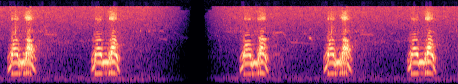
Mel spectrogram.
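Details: Morning quail calls in jungle: five short, buzzy-nasal notes with rich overtones, spaced under a second apart, broken midway by a brief dead-silent gap, with faint hiss between calls.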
